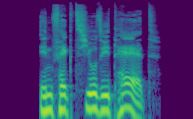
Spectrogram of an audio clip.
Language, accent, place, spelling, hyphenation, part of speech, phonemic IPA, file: German, Germany, Berlin, Infektiosität, In‧fek‧ti‧o‧si‧tät, noun, /ˌɪnfɛkt͡si̯oziˈtɛːt/, De-Infektiosität.ogg
- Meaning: infectiousness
